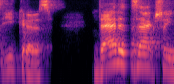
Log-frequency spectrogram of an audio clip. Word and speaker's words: Oikos: that's out there uh it's spelled o i k o s looks like oikos but it's actually ecos pronounced ecos that is actually not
